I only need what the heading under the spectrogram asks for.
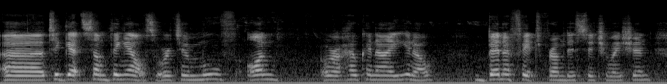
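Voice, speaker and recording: A woman at a moderate pace, with audible room echo and noticeable background noise. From Netherlands. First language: Dutch. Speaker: tarot reader, livestreamer. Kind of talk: casual livestream chat. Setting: live stream. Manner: animated.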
